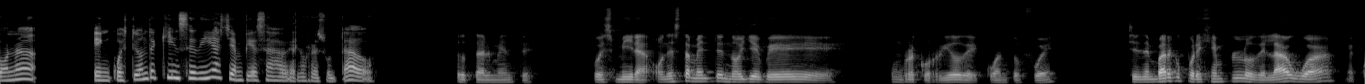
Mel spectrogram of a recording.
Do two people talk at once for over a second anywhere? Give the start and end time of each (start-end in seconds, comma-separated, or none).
none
